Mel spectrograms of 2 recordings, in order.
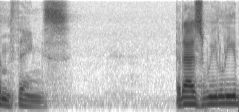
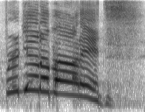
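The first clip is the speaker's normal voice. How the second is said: much higher, louder, exultant cry; triumphant shout; 14 semitones higher, 7 dB louder than usual. Real, not acted. Preacher celebrating the verse with an exultant shout. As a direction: fling it out in triumph.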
